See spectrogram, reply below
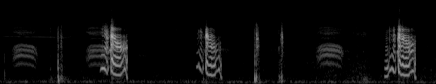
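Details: Grey francolin (teetar) calling: harsh, ringing notes with stacked overtones, each sweeping up and down, delivered in loud bursts about once a second, with softer fainter notes between them.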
